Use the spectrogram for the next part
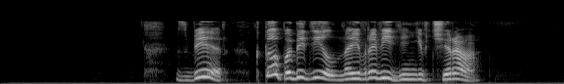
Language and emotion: Russian, positive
